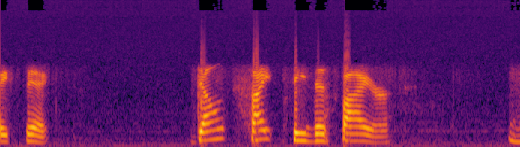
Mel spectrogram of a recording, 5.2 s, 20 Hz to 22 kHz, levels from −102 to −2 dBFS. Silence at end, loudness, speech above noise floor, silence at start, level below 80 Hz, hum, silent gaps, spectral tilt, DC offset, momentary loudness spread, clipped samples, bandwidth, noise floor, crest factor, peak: 0 s; -22 LUFS; 35 dB; 0 s; -62 dBFS; none; none; -5 dB/octave; under 0.1%; 15 LU; under 0.1%; over 20 kHz; -58 dBFS; 18 dB; -6 dBFS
